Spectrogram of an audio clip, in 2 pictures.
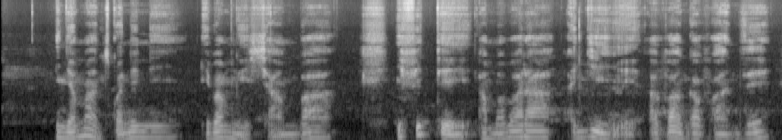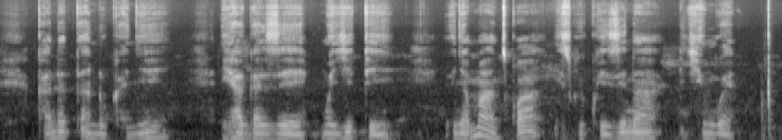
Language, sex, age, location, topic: Kinyarwanda, male, 25-35, Nyagatare, agriculture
